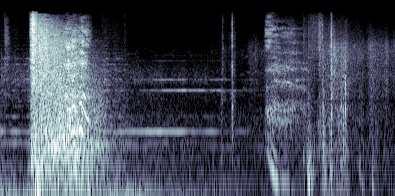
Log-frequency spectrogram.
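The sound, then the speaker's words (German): A single loud rifle shot cracks out and rings off for about a second, followed by quieter scattered clatter and shuffling sounds. “Er grinst Maria diabolisch an, dann hebt er sein Gewehr erneut und zielt.”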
